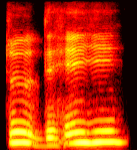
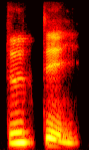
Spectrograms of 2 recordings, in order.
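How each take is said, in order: First: The verb is said in full, syllable by syllable. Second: The verb is contracted into one short syllable.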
